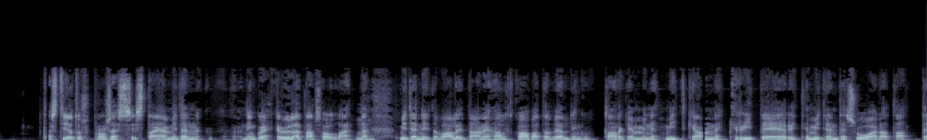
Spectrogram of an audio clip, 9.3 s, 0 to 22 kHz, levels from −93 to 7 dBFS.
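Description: Throughout, the speech sounds rough and grainy, with noise between its harmonics. This is likely low-delay AAC compression, with short frames starved of bits near 32 kbps. At 0.45 to 0.50 s, 5.29 to 5.32 s and 7.01 to 7.06 s, there is AAC frame loss with muting. Missing frames were zeroed, leaving a brief dip and soft-edged silent holes of 20 to 40 ms.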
